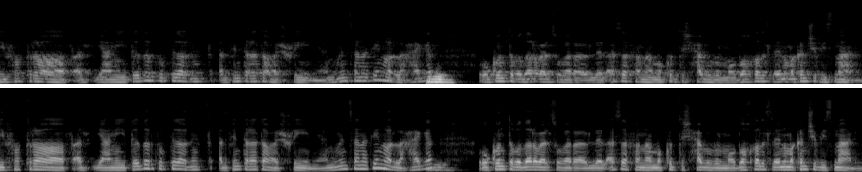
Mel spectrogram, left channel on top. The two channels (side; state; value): both; normal; correlation 0.46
